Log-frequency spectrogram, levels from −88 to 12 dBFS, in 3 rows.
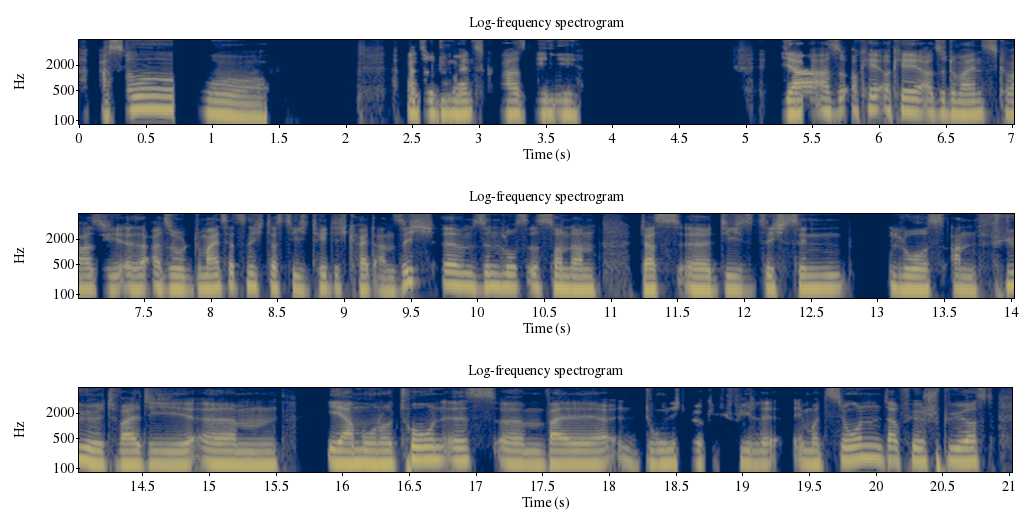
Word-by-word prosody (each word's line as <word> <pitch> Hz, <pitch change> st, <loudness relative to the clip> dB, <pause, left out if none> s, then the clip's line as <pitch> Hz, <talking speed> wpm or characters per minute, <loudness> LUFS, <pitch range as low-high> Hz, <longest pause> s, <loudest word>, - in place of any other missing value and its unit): Ach 135 Hz, -, -5 dB
so. 185 Hz, +3 st, +2 dB, 1.8 s
Also 150 Hz, 0 st, +1 dB
du 145 Hz, 0 st, -1 dB
meinst 145 Hz, +1 st, +1 dB
quasi 145 Hz, 0 st, -2 dB, 1.5 s
Ja, 150 Hz, -1 st, +5 dB
also 160 Hz, 0 st, -1 dB
okay, 180 Hz, +2 st, -2 dB
okay. 165 Hz, -2 st, +1 dB
Also 150 Hz, 0 st, -3 dB
du 145 Hz, -, 0 dB
meinst 140 Hz, +1 st, 0 dB
quasi, 140 Hz, -1 st, -2 dB
äh 140 Hz, -1 st, -1 dB
also 140 Hz, -2 st, +1 dB
du 130 Hz, +2 st, -6 dB
meinst 140 Hz, +1 st, +2 dB
jetzt 160 Hz, -1 st, -3 dB
nicht, 155 Hz, -2 st, -1 dB
dass 145 Hz, -, 0 dB
die 135 Hz, -3 st, -4 dB
Tätigkeit 140 Hz, 0 st, -3 dB
an 125 Hz, -1 st, -4 dB
sich, 185 Hz, +10 st, -2 dB
ähm, 165 Hz, -2 st, +3 dB
sinnlos 150 Hz, 0 st, +1 dB
ist, 145 Hz, -2 st, -2 dB
sondern, 135 Hz, -2 st, +3 dB, 0.3 s
dass, 135 Hz, 0 st, +3 dB
äh, 130 Hz, -3 st, +2 dB
die 135 Hz, +2 st, -2 dB
sich 130 Hz, +2 st, -3 dB
sinnlos 140 Hz, -1 st, 0 dB
anfühlt, 130 Hz, 0 st, +1 dB
weil 130 Hz, 0 st, +4 dB
die, 125 Hz, 0 st, 0 dB
ähm, 125 Hz, -3 st, +1 dB, 0.3 s
eher 140 Hz, -2 st, +5 dB
monoton 135 Hz, +4 st, +4 dB
ist, 150 Hz, -2 st, -1 dB
ähm, 125 Hz, -2 st, 0 dB
weil 130 Hz, +1 st, +1 dB, 0.2 s
du 135 Hz, -1 st, -4 dB
nicht 135 Hz, 0 st, -2 dB
wirklich 135 Hz, -1 st, -9 dB
viele 130 Hz, -1 st, -3 dB
Emotionen 155 Hz, +5 st, 0 dB
dafür 155 Hz, -1 st, -1 dB
spürst. 150 Hz, 0 st, 0 dB
140 Hz, 145 wpm, -23 LUFS, 130-150 Hz, 1.8 s, Ja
